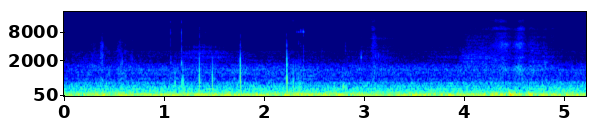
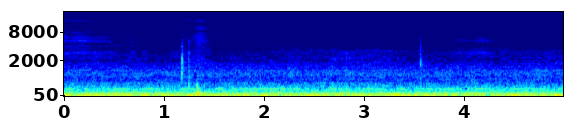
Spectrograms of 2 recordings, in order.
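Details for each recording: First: 2019 Chevy Equinox 1.5 L automatic after replacing all four: steady, smooth idle with no stumbling or stuttering. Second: 2019 Chevy Equinox 1.5 L automatic, check-engine and traction lights, running rough and shaking at idle with rpm jumping: uneven stumbling beat; P0300, current misfire on cylinder 4.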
